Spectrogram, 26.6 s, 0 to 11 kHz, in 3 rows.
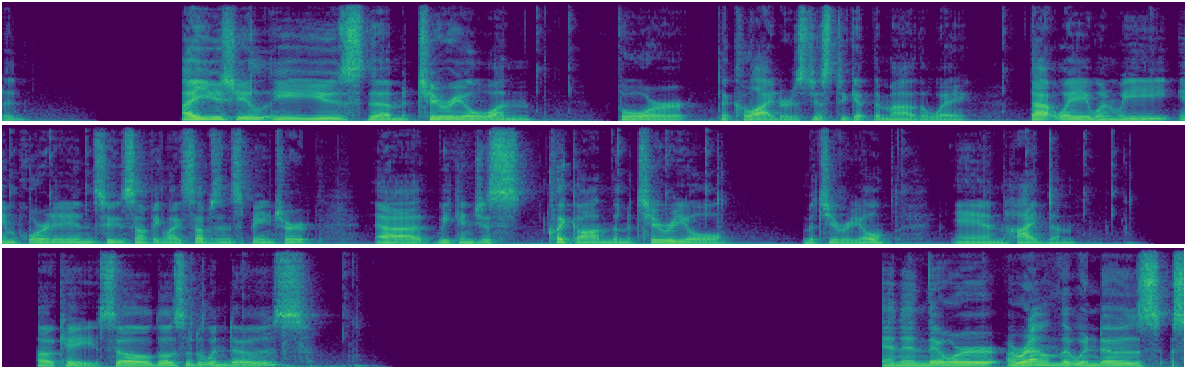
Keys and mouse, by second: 0.9 middle click, 2.1 click, 7.6 middle click, 8.8 middle click, 9.3 shift+middle click, 13.1-13.6 middle drag, 14.0-14.3 shift+middle drag, 15.3-15.8 middle drag, 16.4 middle drag, 17.1 shift+middle drag, 18.1-18.6 middle drag, 19.3-19.7 shift+middle drag, 20.1-20.4 shift+middle drag, 21.4 click, 24.7-25.2 middle drag.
